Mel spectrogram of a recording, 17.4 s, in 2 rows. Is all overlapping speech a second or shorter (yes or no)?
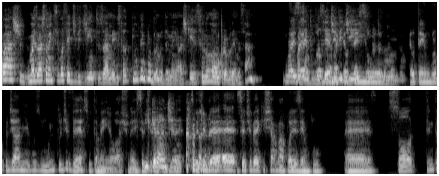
no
